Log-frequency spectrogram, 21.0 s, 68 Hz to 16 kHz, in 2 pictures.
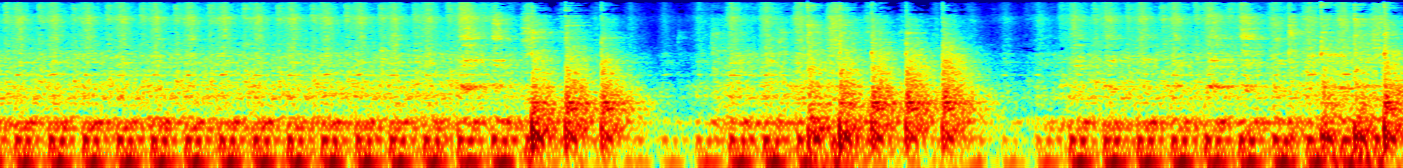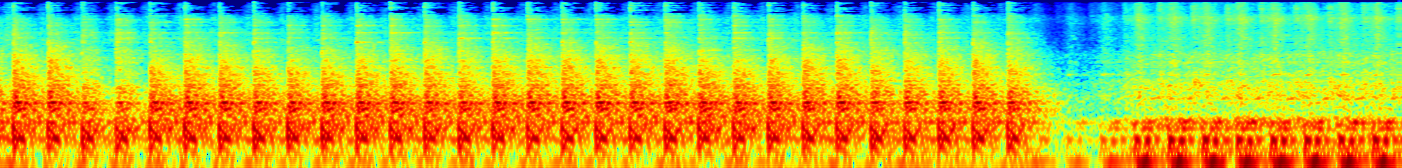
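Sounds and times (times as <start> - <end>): power hammer running: 2.8 - 19.4
power hammer striking steel: 3.5 - 7.5, 8.1 - 18.5.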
